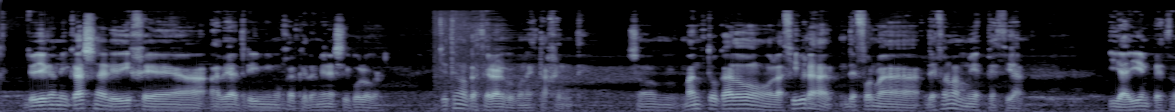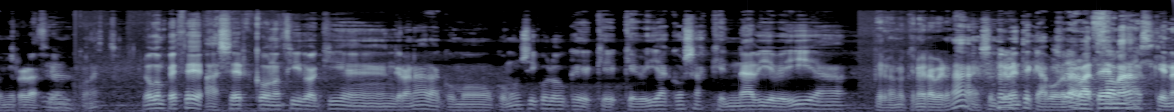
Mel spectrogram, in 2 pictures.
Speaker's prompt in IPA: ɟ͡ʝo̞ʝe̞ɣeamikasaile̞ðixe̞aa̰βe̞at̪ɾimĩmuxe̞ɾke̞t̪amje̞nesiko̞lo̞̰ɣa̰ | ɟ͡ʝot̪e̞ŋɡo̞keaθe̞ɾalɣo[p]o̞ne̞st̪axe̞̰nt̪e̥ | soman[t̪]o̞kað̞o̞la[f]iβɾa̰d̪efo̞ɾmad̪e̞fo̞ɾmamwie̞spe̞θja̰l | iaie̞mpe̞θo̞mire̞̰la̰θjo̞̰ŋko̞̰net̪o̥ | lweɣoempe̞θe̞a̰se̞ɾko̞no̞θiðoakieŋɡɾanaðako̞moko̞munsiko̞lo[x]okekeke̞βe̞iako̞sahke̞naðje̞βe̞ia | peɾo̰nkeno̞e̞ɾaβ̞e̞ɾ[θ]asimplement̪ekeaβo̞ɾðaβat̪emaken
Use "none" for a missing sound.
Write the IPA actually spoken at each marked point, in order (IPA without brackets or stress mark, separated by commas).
k, t̪, f, ɣ, ð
